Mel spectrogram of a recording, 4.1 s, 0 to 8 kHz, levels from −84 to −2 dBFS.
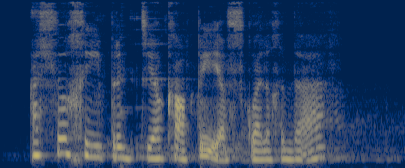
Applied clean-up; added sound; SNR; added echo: neural separator model SepFormer DNS4.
